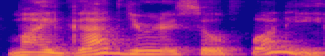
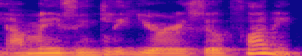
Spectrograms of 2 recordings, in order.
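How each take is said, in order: First: Bright "you are so funny", pitched up; genuine delight. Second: Said in the usual way. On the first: Shown as a demonstration. Teacher showing sincere praise to students, delighted. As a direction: sound truly amused and impressed. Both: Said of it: "I say like".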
